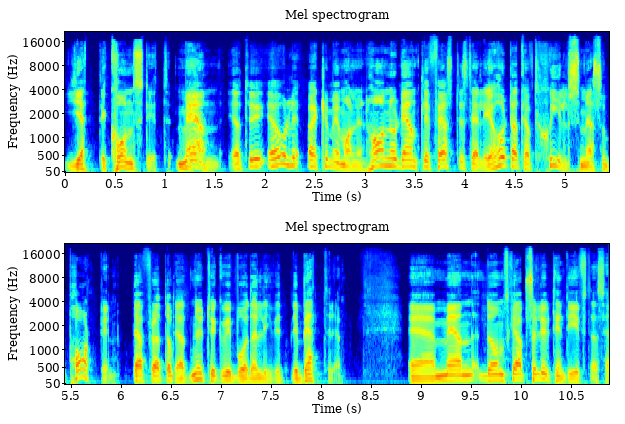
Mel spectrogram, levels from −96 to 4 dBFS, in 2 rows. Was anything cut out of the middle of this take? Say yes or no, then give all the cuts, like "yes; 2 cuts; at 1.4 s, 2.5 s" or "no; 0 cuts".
yes; 3 cuts; at 4.6 s, 6.0 s, 6.5 s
